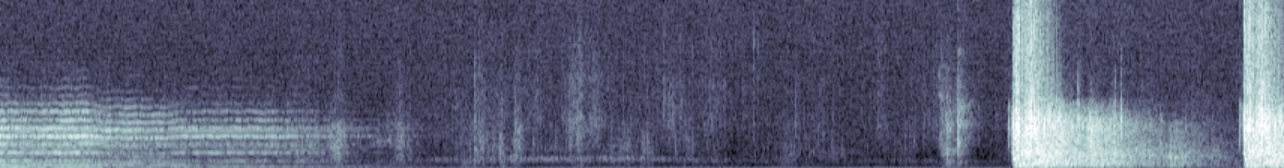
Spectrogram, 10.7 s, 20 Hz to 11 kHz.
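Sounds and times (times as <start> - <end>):
gunshots fired at an antelope: 8.4 - 10.6.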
